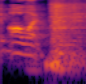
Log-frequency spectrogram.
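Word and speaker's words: hour: Spelling में वो उसका प्रोनाउंसिएशन नहीं होता, जिसको साइलेंट लेटर कहते हैं। लाइक सबसे पहले देखिए अवर, अवर इसमें एच है, जो कुछ लोग कैसे पढ़ते हैं हवर, ओके हवर, इसको हवर नहीं पढ़ते, इसको क्या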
